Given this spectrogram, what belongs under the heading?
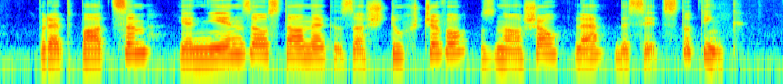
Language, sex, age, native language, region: Slovenian, female, 50-59, Slovenian, Pomurje region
